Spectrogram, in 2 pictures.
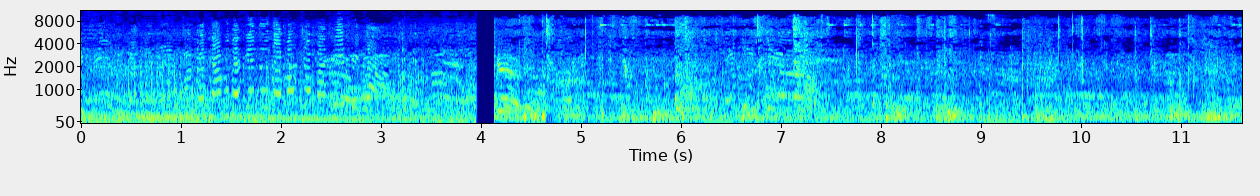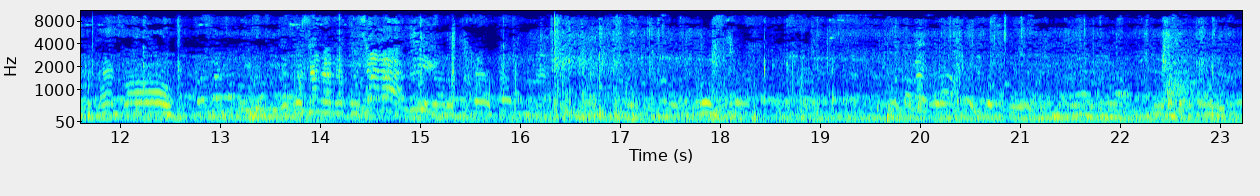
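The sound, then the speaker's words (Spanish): A helicopter drones steadily overhead during a street protest, dropping tear gas canisters, its low rumble continuous and loud beneath a chaotic crowd, with people shouting and chattering and a brief cut early on. “Así es como están tirando bombas lacrimógenas desde el helicóptero.”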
